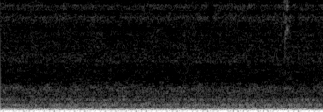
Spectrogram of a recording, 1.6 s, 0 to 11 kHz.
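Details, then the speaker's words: 1997 Camaro 3.8 L V6, slow to start (owner hopes new fuel filter and spark plugs will fix it), codes pending: low, heavy rumble with uneven, lumpy pulse; rough running. "idle smooth when it does start and it sounds pretty decent but it sounds like this [Music] no i don't like that"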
